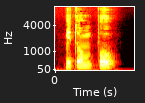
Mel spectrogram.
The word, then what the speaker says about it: pitumpu: Up next is pitumpu. Pitumpu. Pitumpu. Pitumpu is spelled as P I T U M P U.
